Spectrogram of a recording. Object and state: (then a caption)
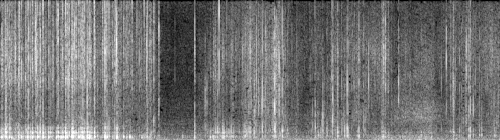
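Sequin-covered notebook. Long nails scratch and flip the plastic red and silver sequins on a notebook cover back and forth. It makes a dense, steady crinkling, rasping rustle full of bright ticks over a low background rumble, easing briefly before picking back up.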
